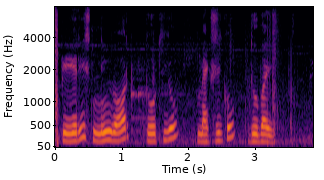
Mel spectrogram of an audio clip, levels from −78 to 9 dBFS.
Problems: none marked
